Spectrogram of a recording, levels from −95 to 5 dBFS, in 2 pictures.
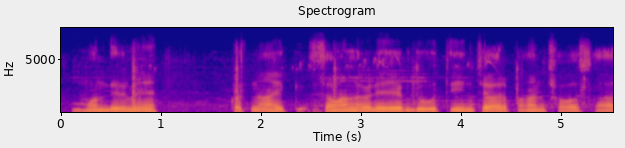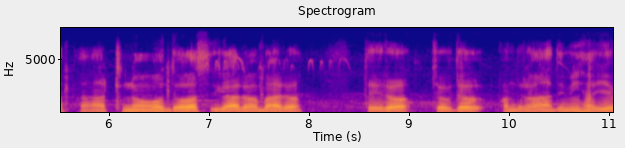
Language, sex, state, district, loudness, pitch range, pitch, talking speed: Bajjika, male, Bihar, Vaishali, -24 LUFS, 120-130 Hz, 125 Hz, 140 wpm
